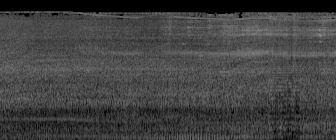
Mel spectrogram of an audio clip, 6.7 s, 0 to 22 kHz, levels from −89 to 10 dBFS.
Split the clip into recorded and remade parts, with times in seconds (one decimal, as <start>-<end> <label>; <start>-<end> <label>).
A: 0.0-5.4 recorded; 5.4-6.0 remade; 6.0-6.7 recorded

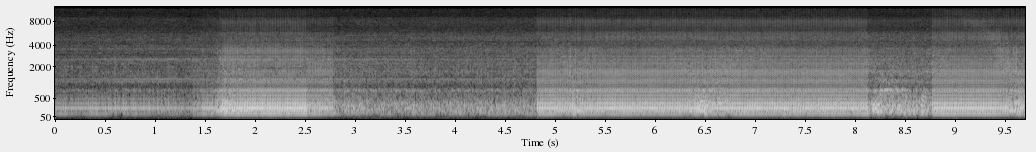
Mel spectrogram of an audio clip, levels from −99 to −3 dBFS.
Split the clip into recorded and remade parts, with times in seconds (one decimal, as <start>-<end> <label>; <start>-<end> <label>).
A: 0.0-9.7 recorded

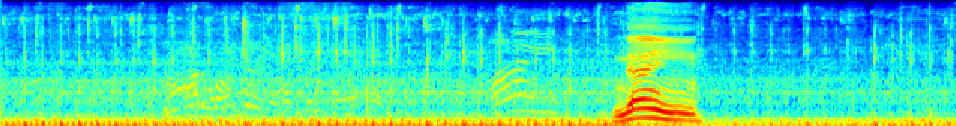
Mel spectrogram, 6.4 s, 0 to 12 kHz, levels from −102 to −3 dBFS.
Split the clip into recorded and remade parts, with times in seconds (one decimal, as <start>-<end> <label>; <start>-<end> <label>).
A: 0.0-4.5 recorded; 4.5-5.6 remade; 5.6-6.4 recorded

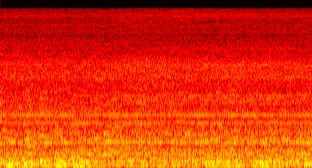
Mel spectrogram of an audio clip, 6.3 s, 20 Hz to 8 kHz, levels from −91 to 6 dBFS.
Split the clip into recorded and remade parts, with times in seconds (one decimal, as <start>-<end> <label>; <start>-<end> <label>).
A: 0.0-4.5 recorded; 4.5-6.3 remade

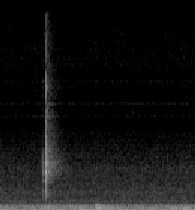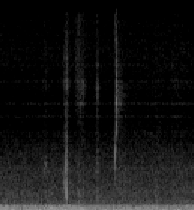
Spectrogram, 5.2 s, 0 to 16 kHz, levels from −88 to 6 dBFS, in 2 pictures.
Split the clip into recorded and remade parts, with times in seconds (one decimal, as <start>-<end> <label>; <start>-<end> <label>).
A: 0.0-5.2 remade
